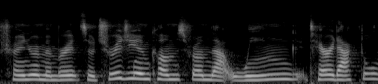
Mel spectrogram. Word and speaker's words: pterygium: another condition called pterygium it also starts with the p but it's not pronounced it's pronounced pterygium and the pterygium is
